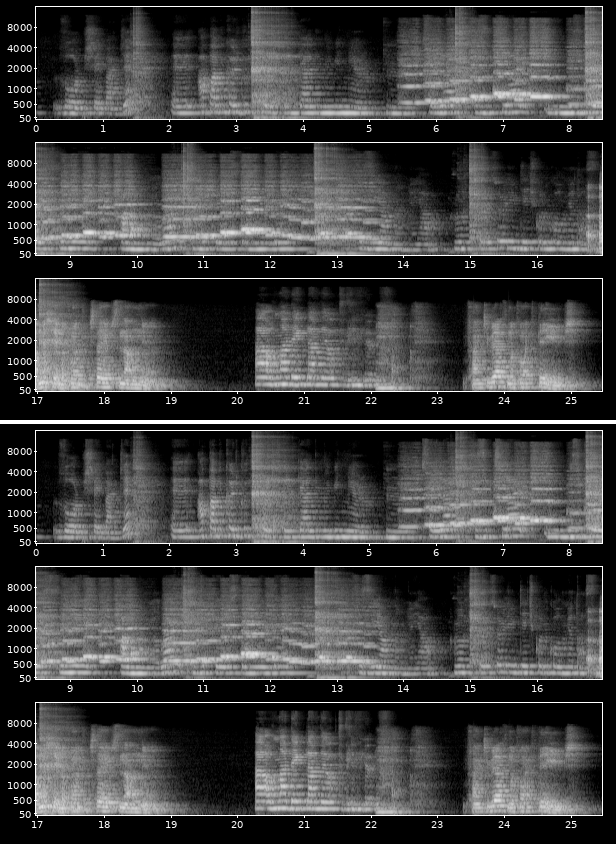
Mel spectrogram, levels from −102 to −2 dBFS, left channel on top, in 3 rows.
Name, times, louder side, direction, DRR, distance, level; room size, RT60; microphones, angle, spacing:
voice 1, 0.3-1.5 2.0-7.4 7.6-9.4 9.8-12.4 13.1-14.5 14.8-17.6 18.1-18.4 20.3-22.3, right 1 dB, 50° right, 2 dB, 0.5 m, -33 dB
sound 1, 1.4-1.7 3.2-4.2 6.2-6.7 8.2-9.2 9.9-10.0 10.6-11.2 12.6-13.7 14.7-15.6 16.8-17.9, left 1 dB, 50° left, 0.7 m, -37 dB
sound 2, 5.4-10.0 10.4-13.6, left 1 dB, 75° left, 1.2 m, -25 dB
voice 2, 16.9-18.8 22.1-22.4 22.6-22.8 23.5-25.1, equal, 15° left, -1 dB, 0.5 m, -25 dB
2.4 x 2.3 x 3.2 m, 0.79 s
head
